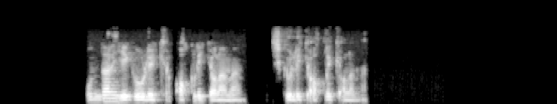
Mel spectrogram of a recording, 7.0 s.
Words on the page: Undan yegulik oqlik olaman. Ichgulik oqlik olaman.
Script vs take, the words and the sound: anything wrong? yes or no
no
